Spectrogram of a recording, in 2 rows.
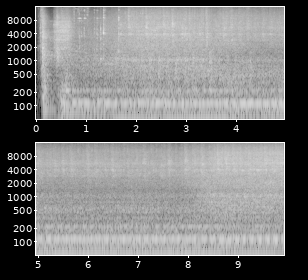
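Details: Jeep CJ-7 with AMC 304 V8 during service, oil about 1/4 inch over full: catches instantly and settles into a deep, even idle with no knocks or misses, 50 psi oil pressure after; normal cold start.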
